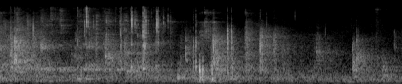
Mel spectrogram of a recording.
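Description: Dice rattle inside a shaken cup.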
